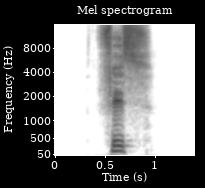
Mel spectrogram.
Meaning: F♯, F-sharp (the musical note one semitone above F)
- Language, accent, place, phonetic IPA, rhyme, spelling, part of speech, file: German, Germany, Berlin, [fɪs], -ɪs, Fis, noun, De-Fis.ogg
